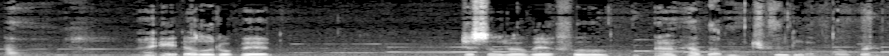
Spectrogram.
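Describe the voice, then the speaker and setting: A man's voice: fairly high pitch, little pitch movement, normal speed, vocal fry, lo-fi sound, faint music behind. A man chatting casually as a game streamer, rambling and hesitant. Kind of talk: casual livestream chat.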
